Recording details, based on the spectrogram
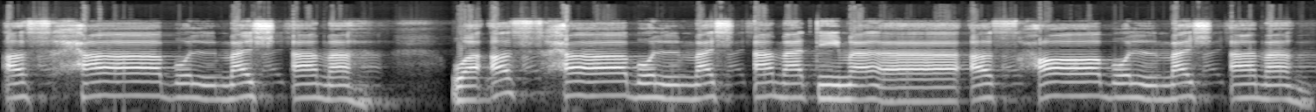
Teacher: مشأمہ گول تا کو ہم نے ہا کے اندر بدلنا ہے، ہا کی آواز آئے گی۔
